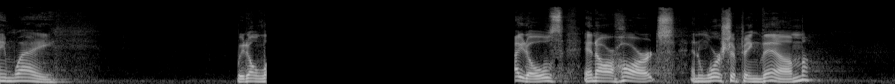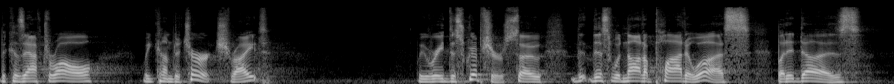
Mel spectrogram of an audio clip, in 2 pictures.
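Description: At 2.67 s the speech cuts off abruptly and does not return until 5.15 s, a gap of about 2.5 s. This is an audio dropout to a faint residue. The gap holds only steady hiss, roughly 45 dB below the speech, so the path after the break likely stayed live while the wanted signal was lost upstream. A natural pause would leave room tone and breathing, and a fade would taper. Here both edges are hard switches.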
